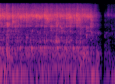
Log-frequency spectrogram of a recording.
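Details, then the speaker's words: Whirlpool washer with all-lights-on fault, in diagnostic test mode: cold valve test, steady hiss of water rushing in then cutting off cleanly; cold inlet valve opening and filling properly. "so yeah we'll cycle on to the next one which is one light on this cold Val link check this with the lid opening"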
